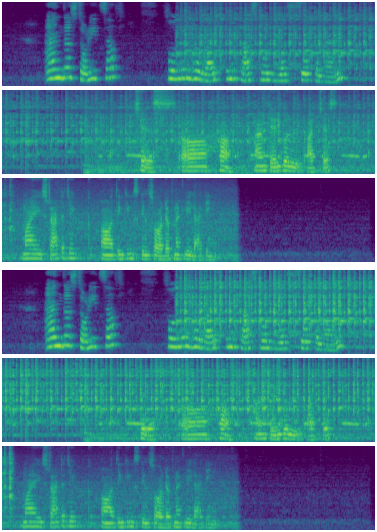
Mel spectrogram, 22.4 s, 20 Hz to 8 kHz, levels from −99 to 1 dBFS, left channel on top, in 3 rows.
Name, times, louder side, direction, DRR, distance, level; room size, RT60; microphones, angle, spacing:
voice 1, 0.9-2.3 3.3-6.8, equal, 45° right, 1.1 m, -25 dB
sound 1, 3.5-15.2 16.1-16.2, right 10 dB, 85° right, 0.4 m, -28 dB
voice 2, 9.1-19.6, left 2 dB, 60° left, 0.7 m, -25 dB
Le chant de l'acethylene, 9.4-9.7 9.9-10.6 11.1-11.4 11.8-13.1 13.5-14.8, right 1 dB, 5° right, 0.5 m, -33 dB
5.5 x 2.8 x 3.0 m
head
